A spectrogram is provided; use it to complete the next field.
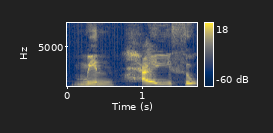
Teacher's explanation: nun mati bertemu dengan hak itu Nun nya jelas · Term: Izhar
